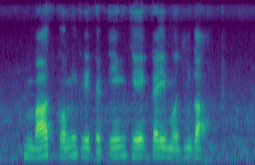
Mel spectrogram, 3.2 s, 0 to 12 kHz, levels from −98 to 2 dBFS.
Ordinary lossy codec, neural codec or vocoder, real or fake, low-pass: Opus, 32 kbps; codec, 24 kHz, 1.2 kbps, DualCodec; fake; 10.8 kHz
